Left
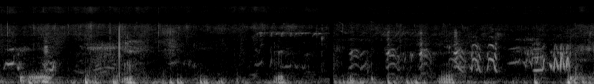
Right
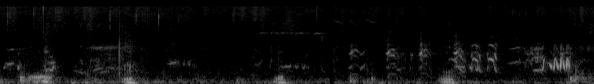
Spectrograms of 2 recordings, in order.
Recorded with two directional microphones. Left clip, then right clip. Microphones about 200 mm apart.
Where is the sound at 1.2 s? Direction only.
15° left (ahead or behind).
